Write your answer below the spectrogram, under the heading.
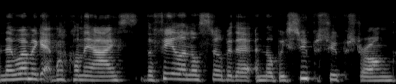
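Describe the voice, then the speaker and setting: Against a quiet background, a woman talks very fast in a bright, sharp tone with fairly even intonation. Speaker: skating coach. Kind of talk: online class instruction. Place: home room. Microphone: webcam.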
